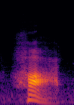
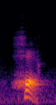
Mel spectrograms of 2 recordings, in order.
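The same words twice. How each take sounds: First: The vowel is an open ah. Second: The vowel is a short rounded o. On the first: "They almost always change it to more open ah" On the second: "That's British"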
